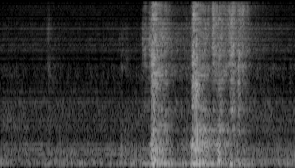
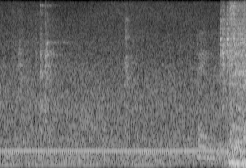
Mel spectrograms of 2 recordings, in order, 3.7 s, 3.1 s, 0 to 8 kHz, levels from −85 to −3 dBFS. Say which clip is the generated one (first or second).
first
